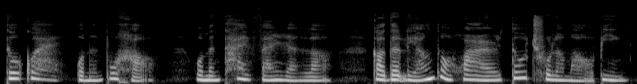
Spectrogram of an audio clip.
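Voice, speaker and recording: A woman's voice: medium pitch, unhurried, mellow, slightly rough, no echo. A woman voicing an anxious, apologetic little butterfly in a storybook tale. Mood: worried.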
